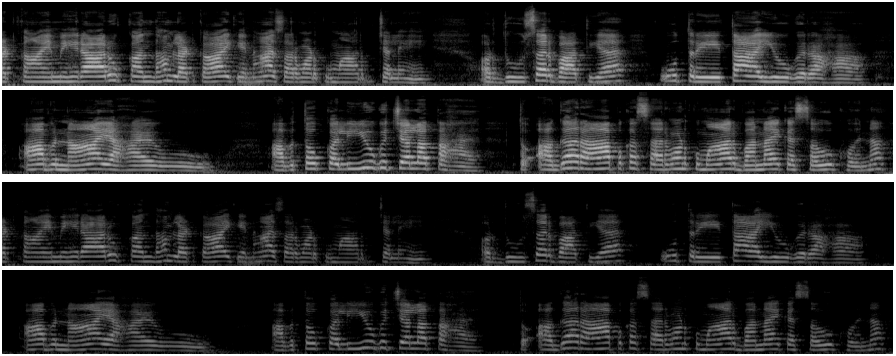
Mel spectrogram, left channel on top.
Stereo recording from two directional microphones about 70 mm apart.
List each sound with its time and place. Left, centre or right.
0.0 s a woman's voice: left
11.6 s a woman's voice: left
